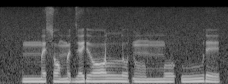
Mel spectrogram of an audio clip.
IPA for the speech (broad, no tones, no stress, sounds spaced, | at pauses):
mː ɛ s ɔ m œ d ɛ ɾʲ ɔː lː o ɗ õː mː oː ʔ uː ɾ e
